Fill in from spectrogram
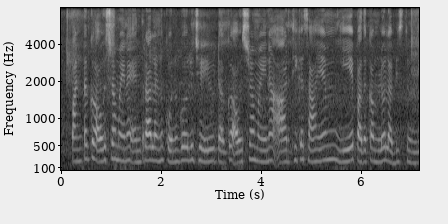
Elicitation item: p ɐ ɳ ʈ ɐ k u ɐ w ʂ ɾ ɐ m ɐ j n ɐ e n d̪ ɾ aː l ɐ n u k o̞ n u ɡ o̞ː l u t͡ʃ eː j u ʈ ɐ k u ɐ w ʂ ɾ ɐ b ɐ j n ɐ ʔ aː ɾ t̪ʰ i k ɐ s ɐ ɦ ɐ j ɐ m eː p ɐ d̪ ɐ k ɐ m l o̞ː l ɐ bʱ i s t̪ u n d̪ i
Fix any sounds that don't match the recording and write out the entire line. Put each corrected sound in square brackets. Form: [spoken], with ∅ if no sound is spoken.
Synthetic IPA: p ɐ ɳ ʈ ɐ k u ɐ w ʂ ɾ ɐ m ɐ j n ɐ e n [t̪] ɾ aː l ɐ n u k o̞ n u ɡ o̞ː l u t͡ʃ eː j u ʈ ɐ k u ɐ w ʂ ɾ ɐ [m] ɐ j n ɐ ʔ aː ɾ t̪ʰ i k ɐ s ɐ ɦ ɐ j ɐ m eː p ɐ d̪ ɐ k ɐ m l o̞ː l ɐ bʱ i s t̪ u n d̪ i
